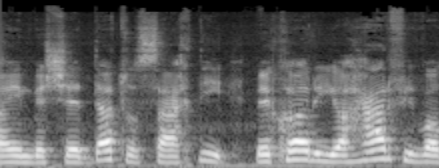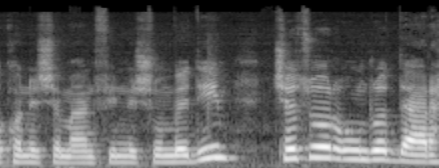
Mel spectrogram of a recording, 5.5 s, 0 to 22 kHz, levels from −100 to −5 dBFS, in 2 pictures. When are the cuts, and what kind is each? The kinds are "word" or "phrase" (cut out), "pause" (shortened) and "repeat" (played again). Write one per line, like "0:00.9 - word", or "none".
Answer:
0:01.5 - pause
0:04.3 - pause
